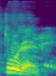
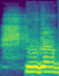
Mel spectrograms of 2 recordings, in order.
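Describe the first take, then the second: First: The word begins with a plain s sound. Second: The word begins with an sh sound. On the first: The speaker calls it right. "इसको simple बोलना है" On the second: The speaker calls it wrong. "इसको स्टूडेंट मत कहना"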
